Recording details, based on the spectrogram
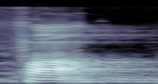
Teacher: ऊपर वाले जो बड़े दांत हैं इनको नीचे होंठों के साथ लगाएंगे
